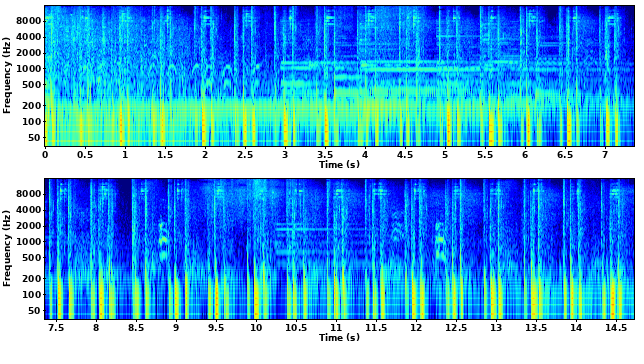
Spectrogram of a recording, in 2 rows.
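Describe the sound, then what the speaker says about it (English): Horse hooves clip-clop in a steady rhythm in the video game Red Dead Redemption 2, loud and close, with occasional tonal music underneath and a brief snort. "My horse!"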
